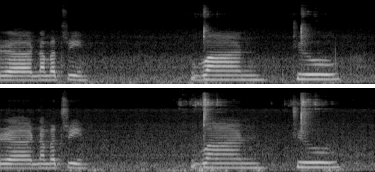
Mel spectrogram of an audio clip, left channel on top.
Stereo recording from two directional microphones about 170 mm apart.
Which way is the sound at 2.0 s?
15° right (ahead or behind).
